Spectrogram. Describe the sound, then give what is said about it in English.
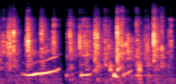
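Rapid, uneven clicking of fingers typing on a computer keyboard, fairly steady, with a brief rising squeak in the background and no one talking. “right now I hear it sound like Hey Nick is typing”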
